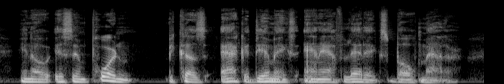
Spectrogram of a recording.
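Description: An American accent from a man, somewhat breathy, at medium pitch with ordinary pitch variation and a moderate pace. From South Dakota, US. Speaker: nonprofit CEO and former college football player. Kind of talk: casual interview chat.

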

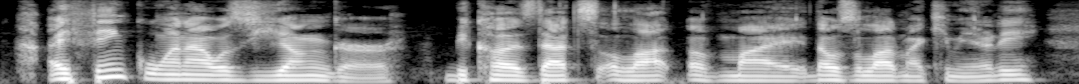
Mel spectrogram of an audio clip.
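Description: With an American accent and a plain, everyday voice, a man talks at a moderate pace and medium pitch on a very clean recording with a silent background. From New Jersey. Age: 40s. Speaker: creative executive and designer. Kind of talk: casual interview chat.

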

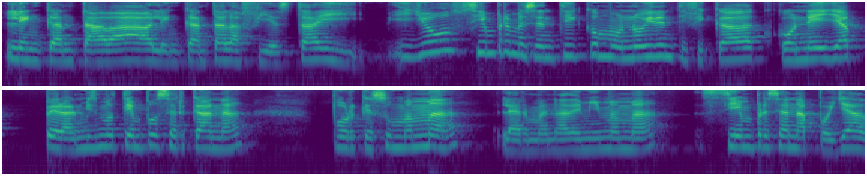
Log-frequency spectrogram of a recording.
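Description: A woman with a normal speaking voice talks at a moderate pace with ordinary pitch variation. The recording is very clean, with a silent background. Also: fairly high pitch for a woman. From Mexico City. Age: 40s. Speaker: museum worker, relative of a missing person. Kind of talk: interview testimony.

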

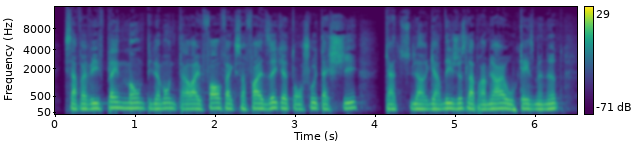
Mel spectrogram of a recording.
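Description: A man's medium-pitched, monotone, flat delivery at a very fast pace, on a very clean recording with a silent background. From Quebec, Sainte-Martine. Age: 30s. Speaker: nightclub owner and entrepreneur. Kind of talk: casual chat.

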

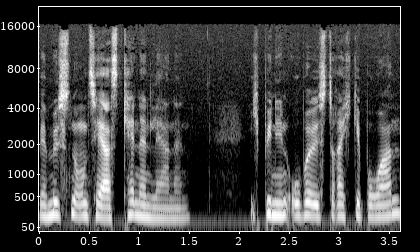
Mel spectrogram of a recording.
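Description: A woman with an ordinary speaking voice talks at a moderate pace, medium pitch and ordinary pitch variation. The recording is very clean, with a silent background. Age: 30s. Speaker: magazine editor-in-chief. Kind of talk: scripted narration. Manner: formal.

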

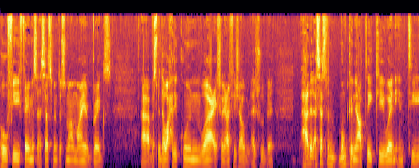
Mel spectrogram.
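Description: Fairly even in intonation, a man talks at a fairly quick pace. His pitch sits fairly low. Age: 40s. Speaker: life coach. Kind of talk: casual interview. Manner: code-switching Arabic and English; halting.

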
